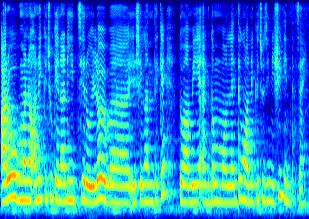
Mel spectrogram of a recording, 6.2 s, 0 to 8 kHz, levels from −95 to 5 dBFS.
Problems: constant background noise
